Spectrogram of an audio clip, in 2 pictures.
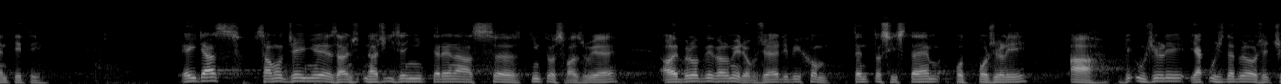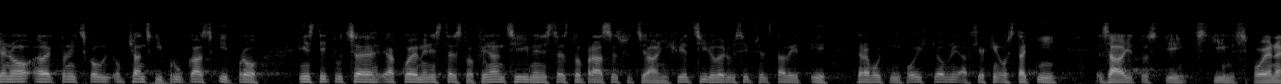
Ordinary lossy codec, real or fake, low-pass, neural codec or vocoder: Opus, 24 kbps; real; 7.2 kHz; none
